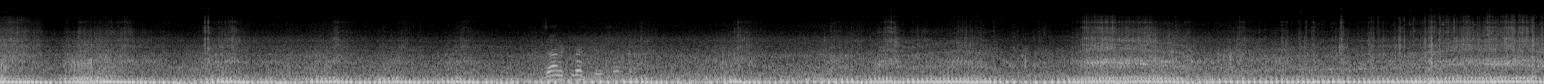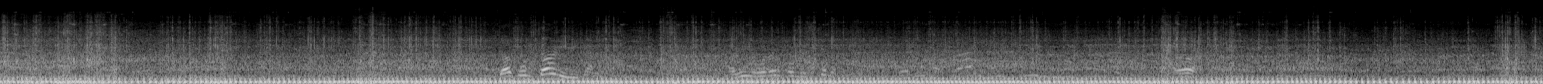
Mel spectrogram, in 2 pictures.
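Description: A vehicle engine running steadily, a continuous low drone as from inside or on a moving vehicle, with faint voices over it.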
